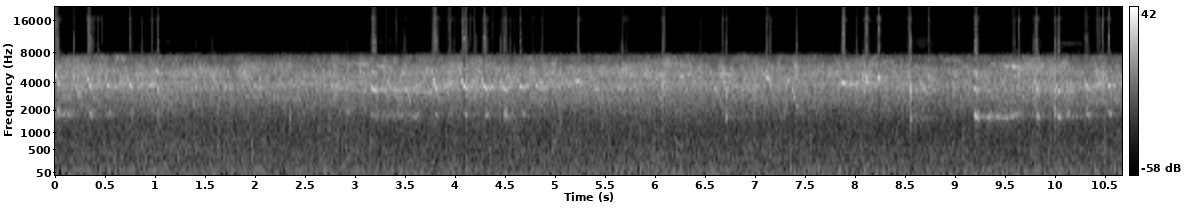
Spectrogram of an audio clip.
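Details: Thousands of red-billed queleas at dawn make a steady roar of shrill, overlapping chirps that hardly varies, broken now and then by short, clear whistled notes.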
